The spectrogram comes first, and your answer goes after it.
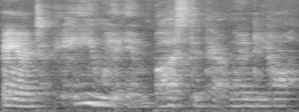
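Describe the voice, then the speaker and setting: A woman's voice: medium pitch, fairly even intonation, moderate pace, gravelly, distant mic, slight background noise. Rambling woman in an echoey interview room. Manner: rambling, anxious retelling with many restarts. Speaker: interviewee questioned by detectives. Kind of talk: police interview statement. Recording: echoey room, speaker off-mic.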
